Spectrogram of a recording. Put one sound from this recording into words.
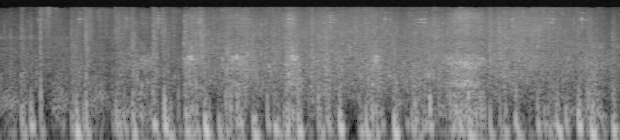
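Horse hooves splash through shallow water.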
